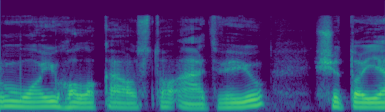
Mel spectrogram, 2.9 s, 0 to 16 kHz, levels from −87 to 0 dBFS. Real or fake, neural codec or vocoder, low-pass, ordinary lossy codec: real; none; 9.9 kHz; MP3, 96 kbps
